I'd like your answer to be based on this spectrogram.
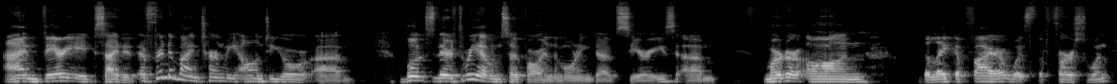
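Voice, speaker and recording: A man's voice: mid-range voice, big pitch swings, a little slow, a bit bright. A man hosting a podcast interview, chatty and enthusiastic, laughing often as he talks books with a guest. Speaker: podcast host. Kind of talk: casual interview chat.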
